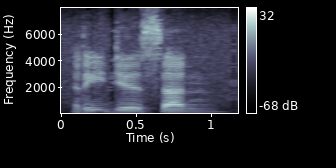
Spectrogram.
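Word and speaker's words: رجسا: Ya, di Al-Quran ada rijzan, rijzan yang artinya hukuman, ya, atau azab. Dan ini menggunakan huruf zai. Ada lagi rijsan, rijsan bisa bermakna kotoran atau najis, ya, dan menggunakan huruf sin.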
